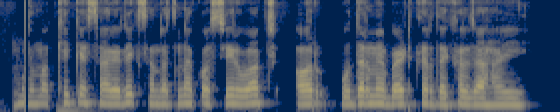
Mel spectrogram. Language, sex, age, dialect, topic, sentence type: Magahi, male, 25-30, Central/Standard, agriculture, statement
